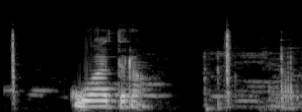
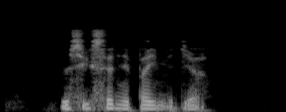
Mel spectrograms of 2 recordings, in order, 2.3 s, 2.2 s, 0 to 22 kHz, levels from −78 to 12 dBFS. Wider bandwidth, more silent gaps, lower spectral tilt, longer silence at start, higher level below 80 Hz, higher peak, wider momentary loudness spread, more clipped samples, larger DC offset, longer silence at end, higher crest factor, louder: about the same, 7.8 kHz vs 7.6 kHz; first, 1.46-1.51 s vs none; second, -4 dB/octave vs -6 dB/octave; second, 0.05 s vs 0.45 s; second, -62 dBFS vs -48 dBFS; first, 0 dBFS vs -8 dBFS; first, 20 LU vs 7 LU; neither; neither; second, 0 s vs 0.6 s; about the same, 18 dB vs 18 dB; first, -17 LUFS vs -26 LUFS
